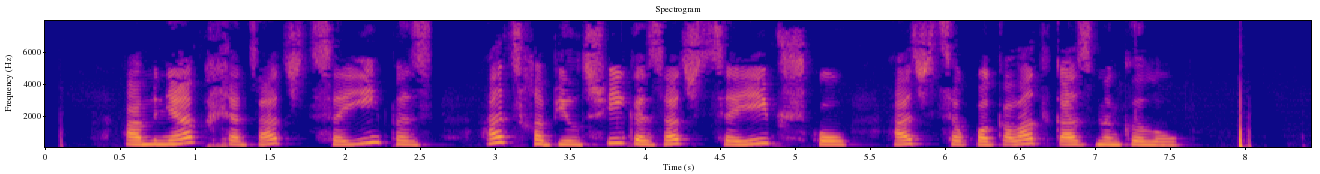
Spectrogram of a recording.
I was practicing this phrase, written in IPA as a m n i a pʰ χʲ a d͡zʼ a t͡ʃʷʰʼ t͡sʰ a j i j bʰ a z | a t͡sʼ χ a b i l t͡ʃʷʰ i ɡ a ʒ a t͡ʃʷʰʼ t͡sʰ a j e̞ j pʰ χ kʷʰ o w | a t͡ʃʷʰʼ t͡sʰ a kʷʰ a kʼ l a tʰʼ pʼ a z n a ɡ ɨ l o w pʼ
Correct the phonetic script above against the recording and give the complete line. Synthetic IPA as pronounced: a m n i a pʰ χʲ a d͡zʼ a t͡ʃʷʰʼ t͡sʰ a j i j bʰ a z | a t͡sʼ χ a b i l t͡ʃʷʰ i ɡ a z a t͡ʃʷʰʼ t͡sʰ a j e̞ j pʰ ʂ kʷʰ o w | a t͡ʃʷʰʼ t͡sʰ a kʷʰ a kʼ l a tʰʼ kʼ a z n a ɡ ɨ l o w pʼ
